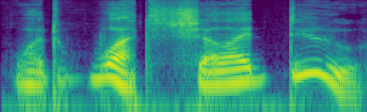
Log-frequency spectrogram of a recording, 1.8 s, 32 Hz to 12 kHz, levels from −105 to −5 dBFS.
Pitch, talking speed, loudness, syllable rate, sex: 165 Hz, 165 wpm, -20 LUFS, 3.0 syllables/s, male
